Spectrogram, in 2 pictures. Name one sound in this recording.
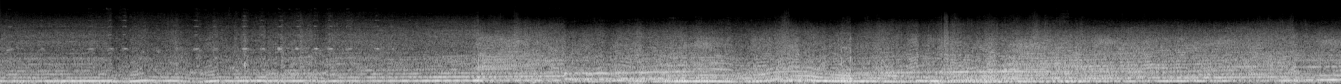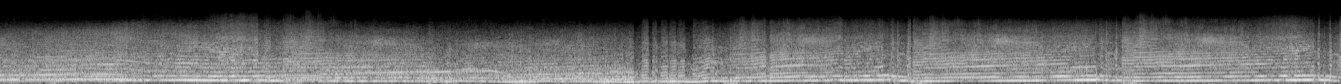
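A racing car engine revs hard, rising and falling in pitch as the gears shift.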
